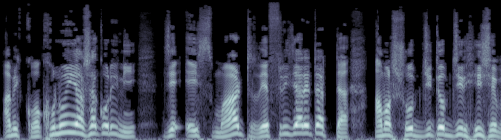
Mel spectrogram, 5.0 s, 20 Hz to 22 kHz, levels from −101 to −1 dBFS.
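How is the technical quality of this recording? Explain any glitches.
No glitches can be heard in this speech recording. Nothing in it breaks, drops out or distorts at any point.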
